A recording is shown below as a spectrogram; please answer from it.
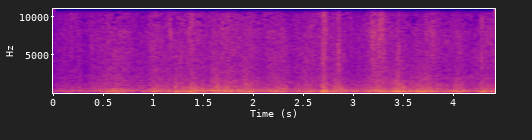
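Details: Continuous low droning hum of honey bees, even in pitch with layered overtones, gently pulsing in volume and broken by occasional soft ticking sounds.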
